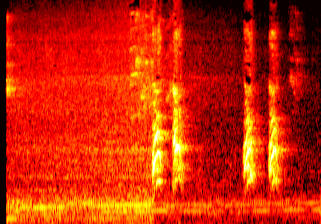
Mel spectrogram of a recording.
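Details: Angry pet dog barking: two pairs of short, sharp barks, the barks in each pair about a third of a second apart, over a steady low hum.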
